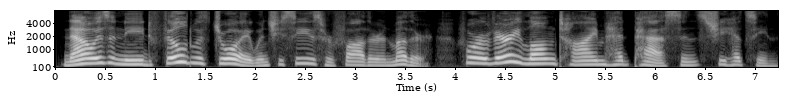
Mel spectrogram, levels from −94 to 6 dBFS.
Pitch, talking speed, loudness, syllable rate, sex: 210 Hz, 205 wpm, -19 LUFS, 4.8 syllables/s, female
